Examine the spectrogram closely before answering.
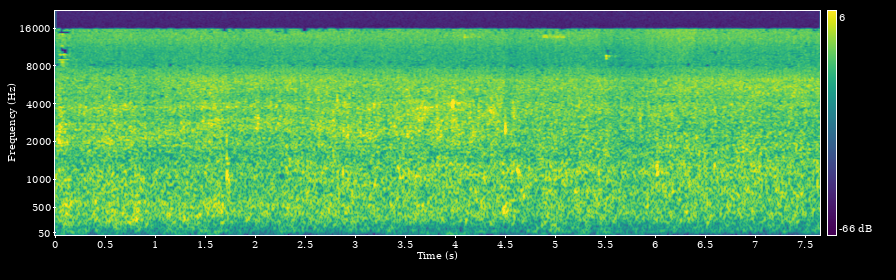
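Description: Water rushing over a shallow, rocky riffle in a creek: a steady, even rush of broken whitewater over cobbles.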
